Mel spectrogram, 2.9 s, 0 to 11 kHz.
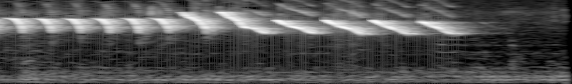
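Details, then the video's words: Belgian canary singing to warm up other canaries: a brisk series of sharp downward-sliding high notes, repeated rapidly, then a few longer slurred descending notes before the phrase fades. "Canário Belga Estourado esquente seu canário belga em 30 minutos"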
